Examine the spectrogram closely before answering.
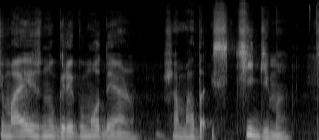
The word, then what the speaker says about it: stigma: no grego moderno, chamada stigma. E essa letra aqui, ela não tem som de S, nem de C e nem de T. Ela era uma junção. Ela tinha um som de st junto.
